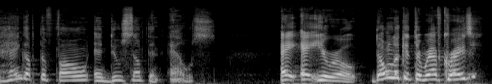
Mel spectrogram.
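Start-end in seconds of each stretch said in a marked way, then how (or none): none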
